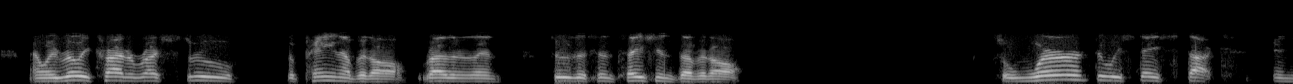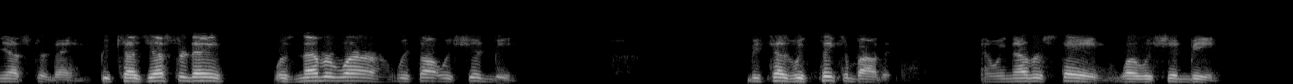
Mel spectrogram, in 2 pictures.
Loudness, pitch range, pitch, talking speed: -26 LUFS, 140-170 Hz, 155 Hz, 120 wpm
